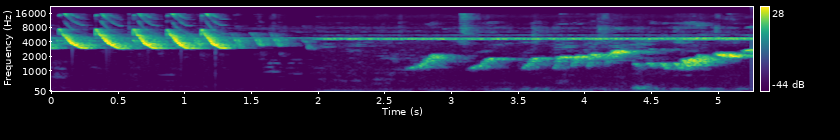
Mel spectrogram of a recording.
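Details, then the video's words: Male canary song as a lure for quiet young canaries: two seconds of fast upswept trilled notes, then a thin steady whistle and slower, lower slurred phrases over a low hum. "Pancingan kenari macet bunyi || pancingan kenari paud"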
